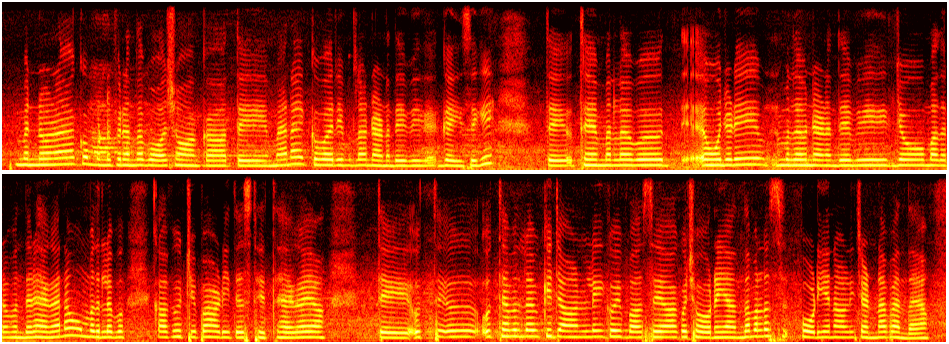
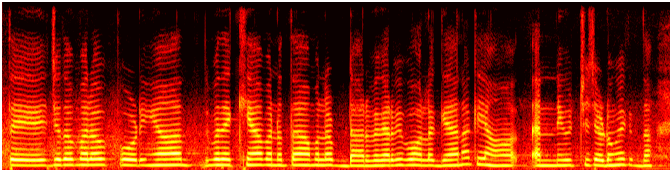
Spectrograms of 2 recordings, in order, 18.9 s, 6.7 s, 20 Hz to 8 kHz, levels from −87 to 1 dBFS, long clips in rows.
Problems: constant background noise, continuous background conversations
